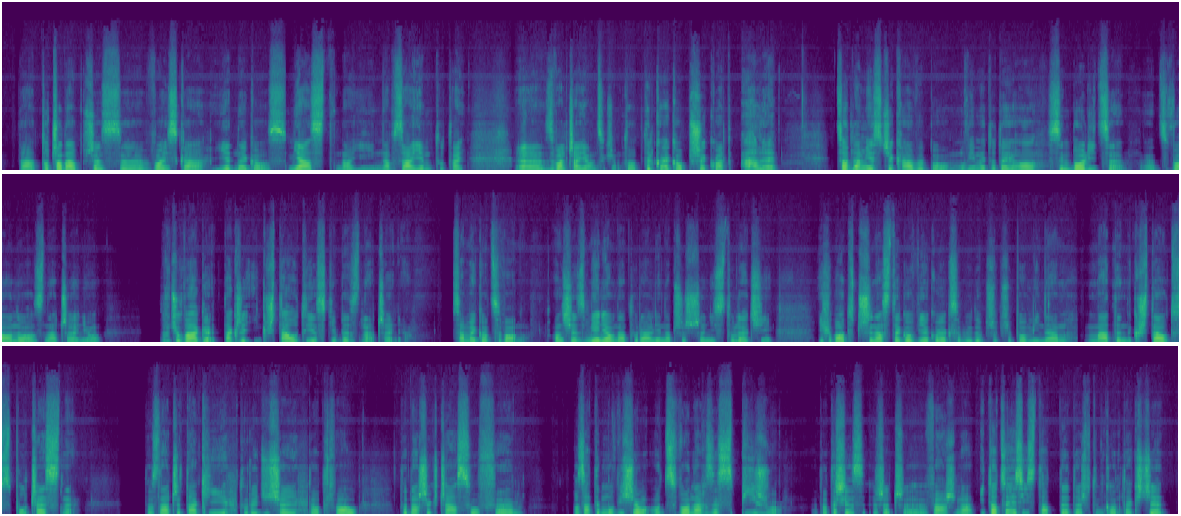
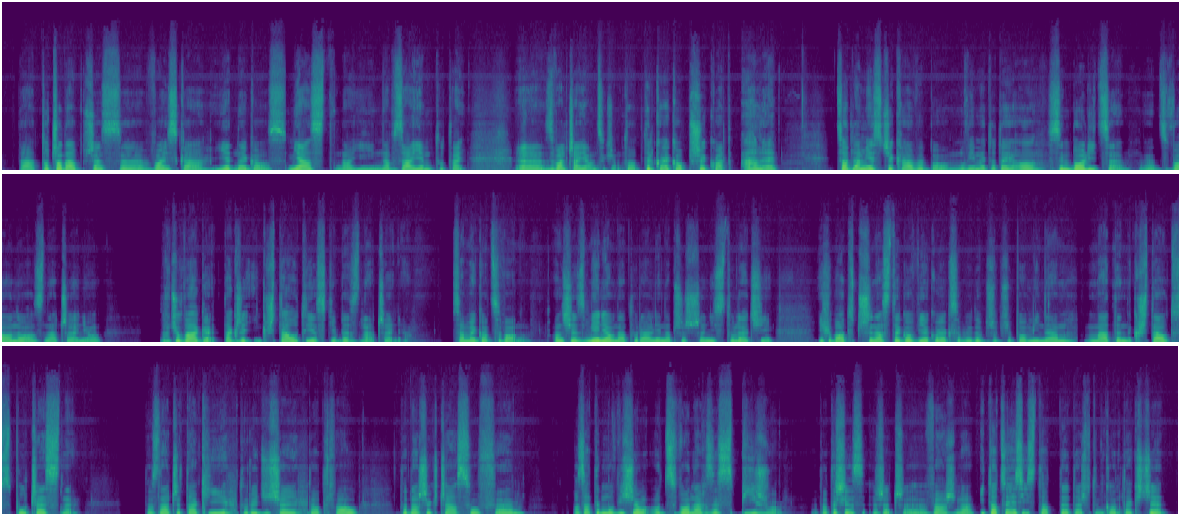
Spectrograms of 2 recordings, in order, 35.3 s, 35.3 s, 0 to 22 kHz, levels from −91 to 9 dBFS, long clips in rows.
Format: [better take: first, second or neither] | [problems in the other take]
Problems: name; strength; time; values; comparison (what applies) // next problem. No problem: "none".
second | thin; very; fading below 450 Hz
